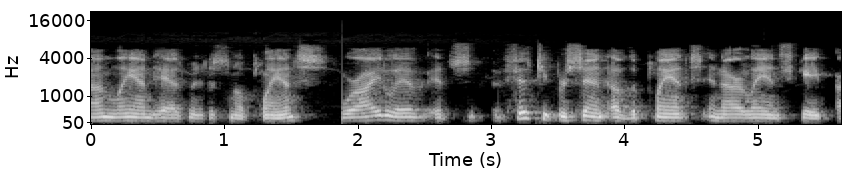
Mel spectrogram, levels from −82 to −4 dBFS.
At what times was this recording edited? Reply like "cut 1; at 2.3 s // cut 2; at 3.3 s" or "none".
cut 1; at 1.9 s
